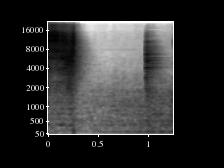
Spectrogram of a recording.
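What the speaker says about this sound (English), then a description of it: "this time we learn to spray it with air before it stops" Compressed air sprays onto a spinning lathe part in two sharp, loud hissing bursts separated by a short quiet gap.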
